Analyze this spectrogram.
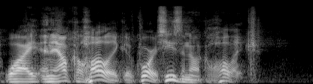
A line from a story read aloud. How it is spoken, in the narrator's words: Another woman, another stewardess who had been working that section, said in a rather scornful voice, she said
